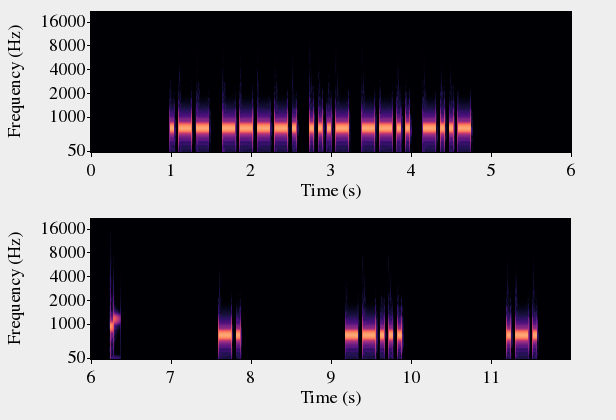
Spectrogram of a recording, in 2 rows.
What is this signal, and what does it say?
Morse code, heard as a keyed tone, about 22 wpm, spaced as for 12 wpm, 700 Hz. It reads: W9VZX N7R
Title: USA Call Signs - 5 Characters - 8x Character Spacing - 22wpm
